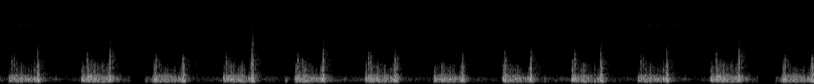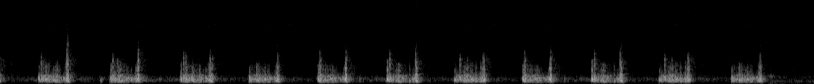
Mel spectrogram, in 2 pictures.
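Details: Holosystolic murmur of mitral regurgitation on heart auscultation.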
